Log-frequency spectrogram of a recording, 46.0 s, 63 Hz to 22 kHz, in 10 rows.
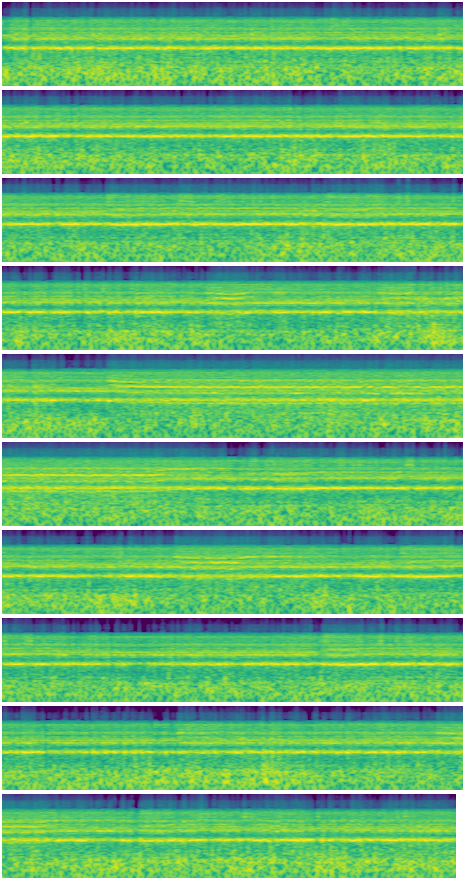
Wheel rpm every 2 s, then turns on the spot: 230, 230, 230, 230, 230, 230, 230, 230, 230, 220, 220, 210, 220, 230, 230, 230, 230, 230, 230, 230, 230, 230, 230.
none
